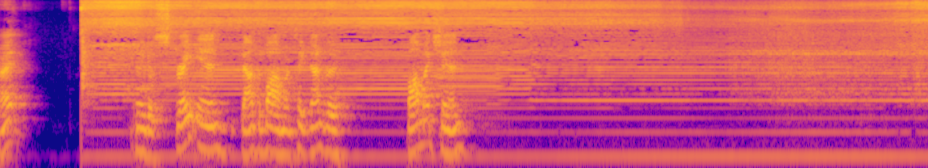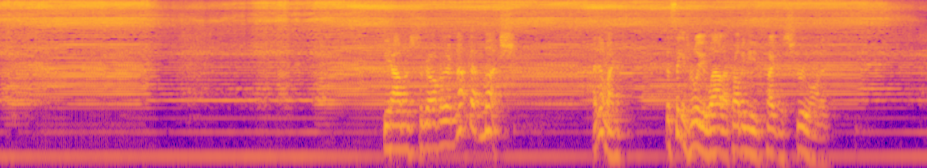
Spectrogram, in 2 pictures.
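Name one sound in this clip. An electric hair clipper hums steadily.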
